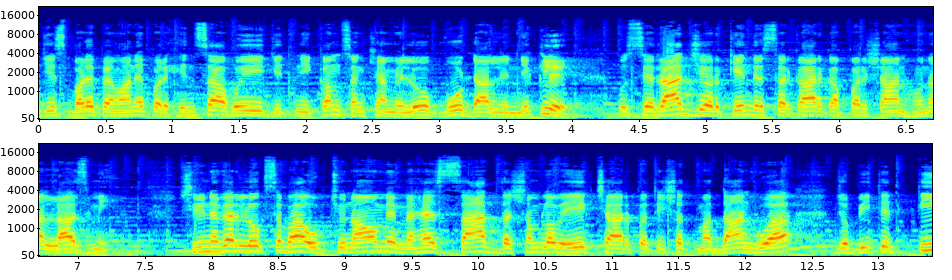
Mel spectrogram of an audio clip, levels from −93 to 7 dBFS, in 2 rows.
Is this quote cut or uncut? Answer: uncut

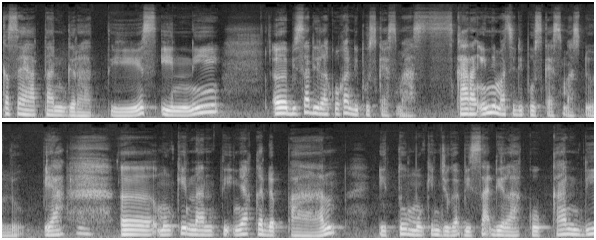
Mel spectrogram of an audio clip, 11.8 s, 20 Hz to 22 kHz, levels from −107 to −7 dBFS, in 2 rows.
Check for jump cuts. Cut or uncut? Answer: uncut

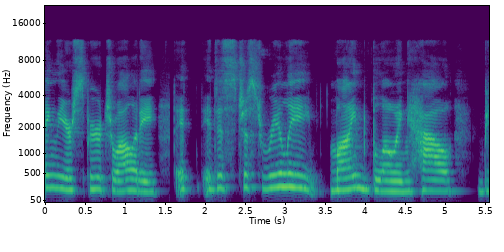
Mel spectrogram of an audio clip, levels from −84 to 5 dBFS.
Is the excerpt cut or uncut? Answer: cut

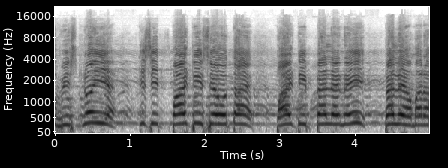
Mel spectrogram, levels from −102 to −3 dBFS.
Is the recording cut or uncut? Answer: uncut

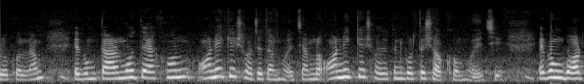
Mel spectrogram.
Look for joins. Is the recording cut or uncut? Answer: uncut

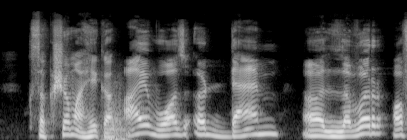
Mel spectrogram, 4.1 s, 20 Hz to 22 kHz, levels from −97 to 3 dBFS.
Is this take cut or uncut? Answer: cut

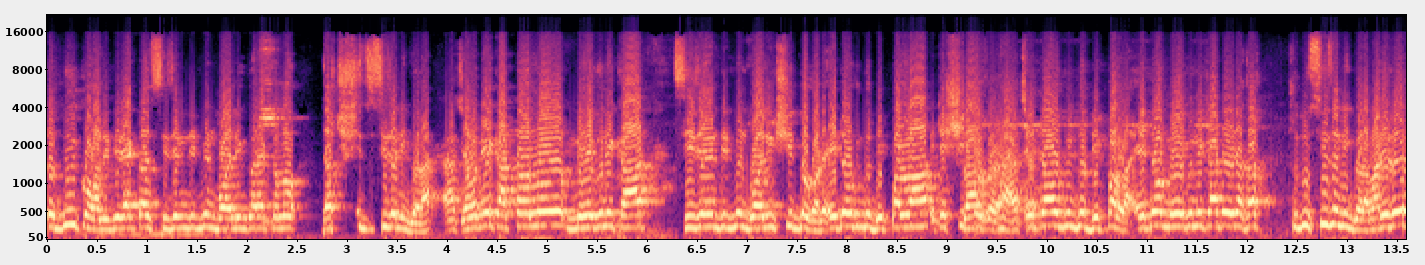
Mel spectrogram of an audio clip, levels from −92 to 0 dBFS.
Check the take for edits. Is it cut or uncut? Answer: uncut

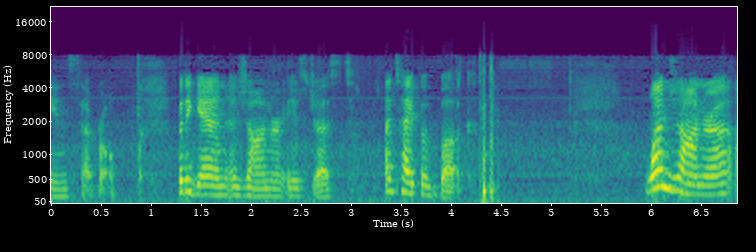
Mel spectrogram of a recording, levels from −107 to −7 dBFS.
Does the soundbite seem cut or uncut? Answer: cut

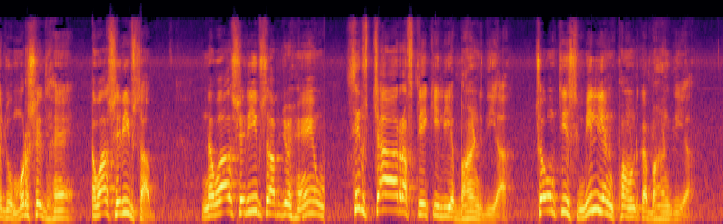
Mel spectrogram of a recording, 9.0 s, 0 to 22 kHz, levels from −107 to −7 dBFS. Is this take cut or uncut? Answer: cut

